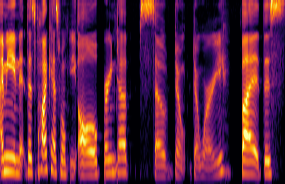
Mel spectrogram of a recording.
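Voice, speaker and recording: This woman has an American accent and a fairly high pitch with ordinary variation, moving at a moderate pace. The sound is dry and close with no echo, and the recording is very clean against a silent background. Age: 20s. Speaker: podcast host. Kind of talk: casual solo monologue. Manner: animated.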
